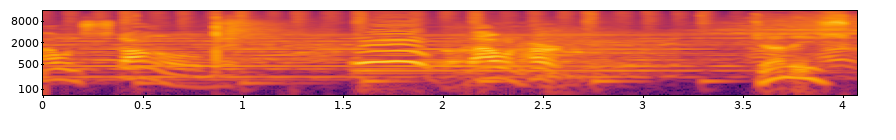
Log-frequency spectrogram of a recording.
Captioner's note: exclaiming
